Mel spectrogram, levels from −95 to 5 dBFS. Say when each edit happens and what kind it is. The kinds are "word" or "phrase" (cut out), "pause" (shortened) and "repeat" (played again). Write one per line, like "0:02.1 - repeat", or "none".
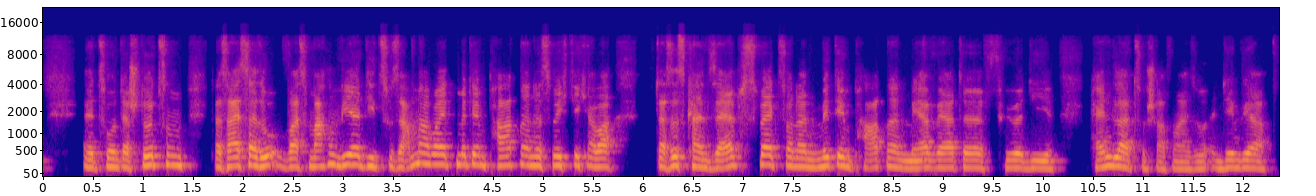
none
